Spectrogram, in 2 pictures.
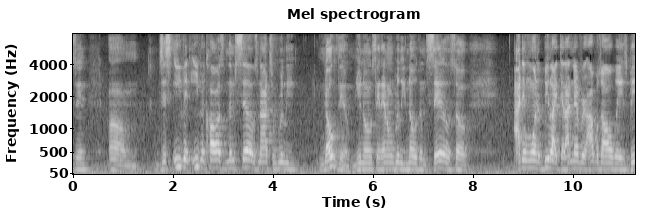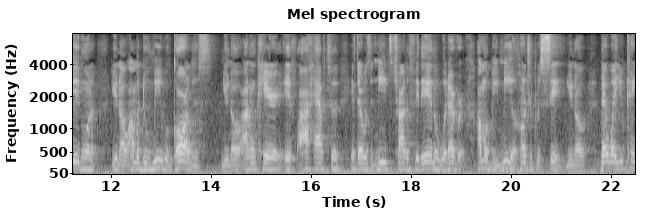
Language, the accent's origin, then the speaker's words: English; Arlington, Texas, United States; also born or lived in Chicago; I'm from Arlington, Texas, east side though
